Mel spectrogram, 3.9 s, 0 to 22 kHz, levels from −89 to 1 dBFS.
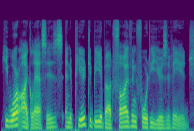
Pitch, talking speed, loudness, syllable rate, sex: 130 Hz, 230 wpm, -18 LUFS, 5.6 syllables/s, female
